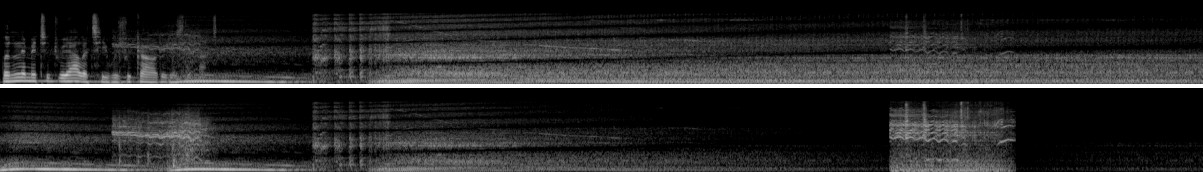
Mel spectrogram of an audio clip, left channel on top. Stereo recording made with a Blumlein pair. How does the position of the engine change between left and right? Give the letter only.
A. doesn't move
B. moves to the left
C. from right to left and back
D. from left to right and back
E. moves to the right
B.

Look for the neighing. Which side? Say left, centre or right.
right.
